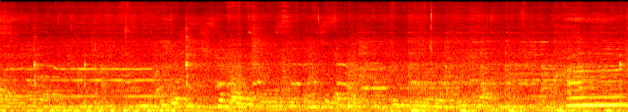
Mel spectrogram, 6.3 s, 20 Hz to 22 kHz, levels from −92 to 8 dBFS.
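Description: Nothing stood out on listening to this recording of sounds.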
